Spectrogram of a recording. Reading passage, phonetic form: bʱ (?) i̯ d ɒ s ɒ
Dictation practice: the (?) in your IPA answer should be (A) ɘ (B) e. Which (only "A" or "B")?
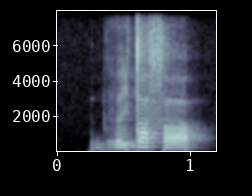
A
